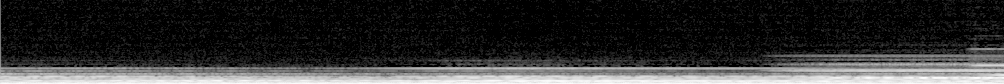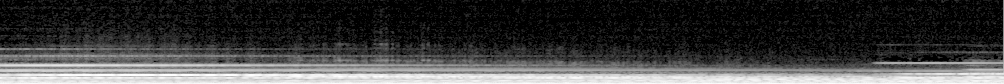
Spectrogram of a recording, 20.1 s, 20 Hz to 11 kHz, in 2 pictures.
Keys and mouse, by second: 0.3-2.9 drag, 2.3-2.9 typing, 4.2 typing, 4.6-8.6 drag, 8.6 Delete, 9.1-12.0 drag, 12.0-13.3 typing, 12.8-14.3 drag, 14.8 alt+click, 15.5 ctrl+alt+drag, 16.6 typing, 17.7 click, 18.4-19.2 drag, 19.6-20.0 typing.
